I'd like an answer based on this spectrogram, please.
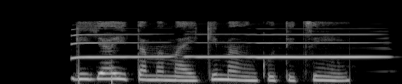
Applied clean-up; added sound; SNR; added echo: none; Wind instrument, woodwind instrument; -1 dB; none.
